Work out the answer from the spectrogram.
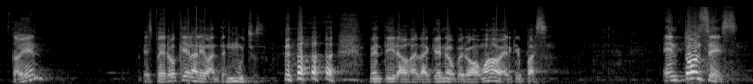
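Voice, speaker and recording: A man's voice: on the high side, fairly bright tone. A man preaching a sermon to a church congregation, joking with them and asking for raised hands.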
